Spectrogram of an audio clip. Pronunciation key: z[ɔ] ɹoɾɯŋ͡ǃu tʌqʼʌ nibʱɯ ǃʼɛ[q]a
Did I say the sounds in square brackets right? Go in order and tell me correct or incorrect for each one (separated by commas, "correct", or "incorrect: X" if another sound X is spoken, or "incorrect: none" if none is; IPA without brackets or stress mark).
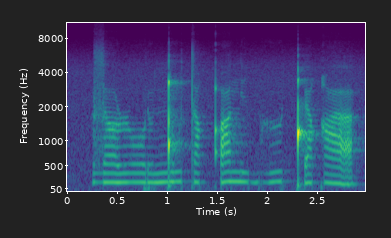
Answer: incorrect: ʌ, correct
